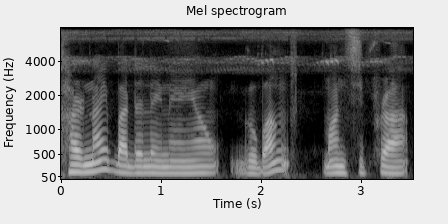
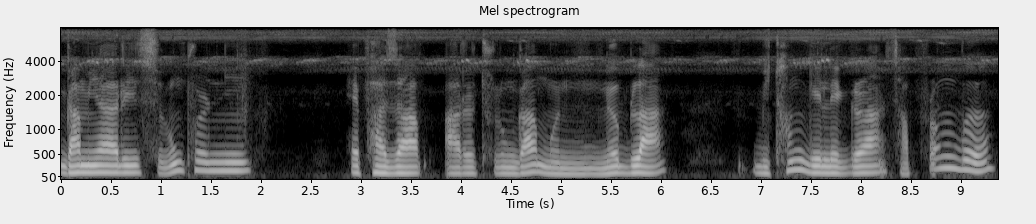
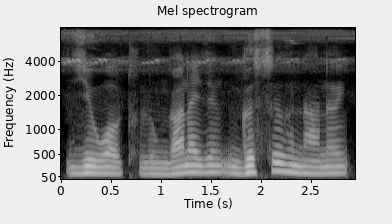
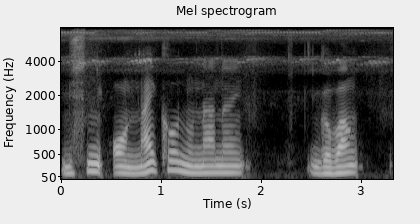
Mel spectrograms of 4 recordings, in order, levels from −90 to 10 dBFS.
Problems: constant background noise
